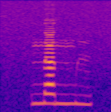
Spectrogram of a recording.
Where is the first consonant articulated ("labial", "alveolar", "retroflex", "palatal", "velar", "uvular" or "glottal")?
alveolar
